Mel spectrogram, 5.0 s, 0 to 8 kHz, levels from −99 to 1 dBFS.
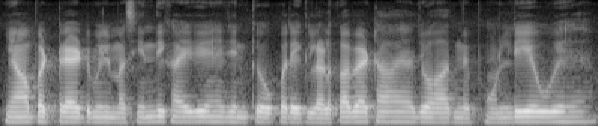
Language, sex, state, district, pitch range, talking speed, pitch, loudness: Hindi, male, Uttar Pradesh, Shamli, 115-120 Hz, 240 wpm, 115 Hz, -19 LUFS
